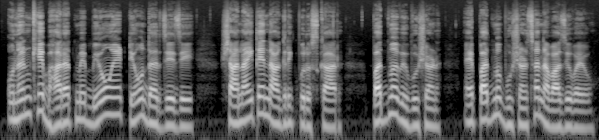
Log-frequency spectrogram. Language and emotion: Sindhi, neutral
